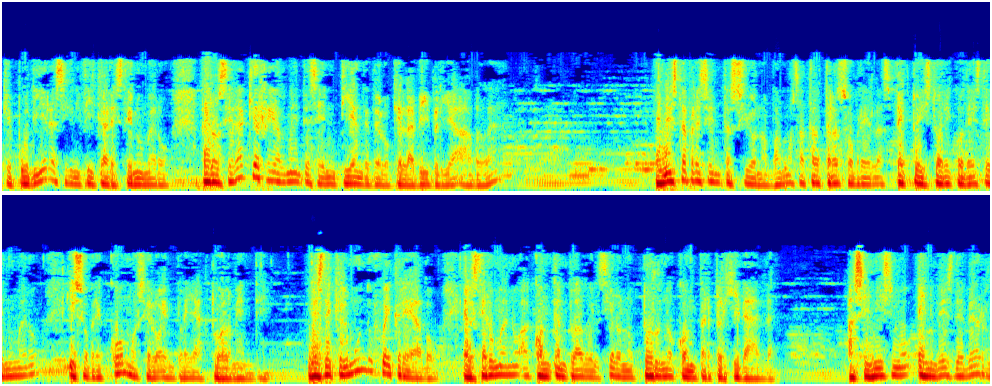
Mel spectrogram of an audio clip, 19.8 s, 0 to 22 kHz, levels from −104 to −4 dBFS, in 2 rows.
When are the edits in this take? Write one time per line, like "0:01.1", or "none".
0:11.1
